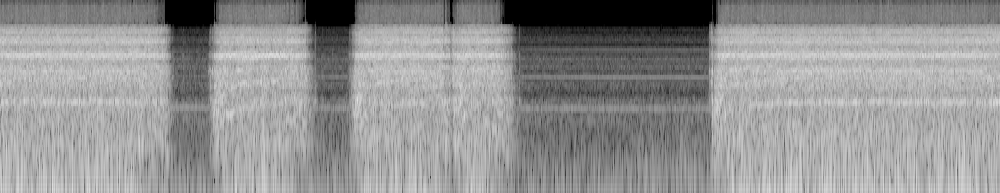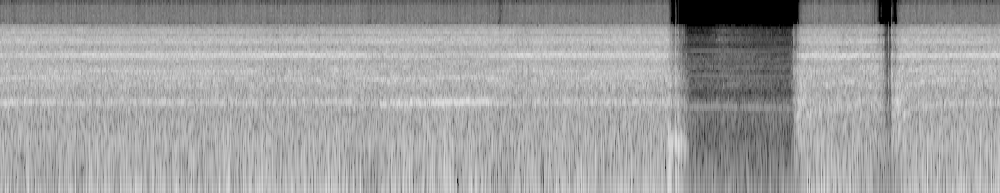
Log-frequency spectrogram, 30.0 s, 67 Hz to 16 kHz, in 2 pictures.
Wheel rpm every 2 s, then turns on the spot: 230, 80, 100, 100, 0, 90, 230, 230, 230, 230, 220, 220, 160, 60, 150.
none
